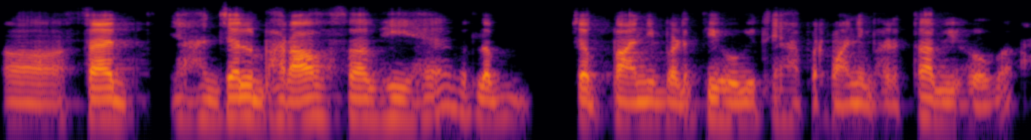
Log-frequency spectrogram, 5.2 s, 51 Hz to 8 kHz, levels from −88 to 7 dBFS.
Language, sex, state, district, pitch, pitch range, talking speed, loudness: Hindi, male, Chhattisgarh, Korba, 105 Hz, 100-115 Hz, 220 wpm, -24 LUFS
